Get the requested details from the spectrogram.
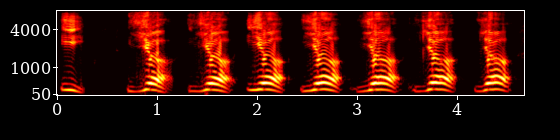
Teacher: जैसे ही य बोलोगे तो ई शुरू में महसूस होगा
